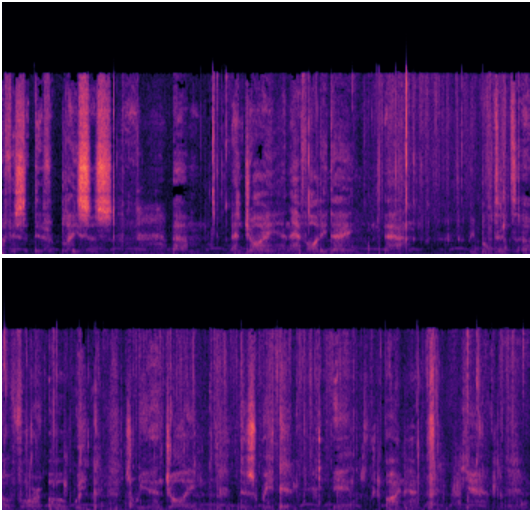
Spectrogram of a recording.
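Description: Bubblegum chewed close to the microphone: wet mouth clicks and smacks, layered with soft whispering.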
